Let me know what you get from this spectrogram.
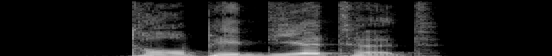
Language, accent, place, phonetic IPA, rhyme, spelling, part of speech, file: German, Germany, Berlin, [tɔʁpeˈdiːɐ̯tət], -iːɐ̯tət, torpediertet, verb, De-torpediertet.ogg
- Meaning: inflection of torpedieren: 1. second-person plural preterite 2. second-person plural subjunctive II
